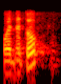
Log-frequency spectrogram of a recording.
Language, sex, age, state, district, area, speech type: Sanskrit, male, 18-30, Madhya Pradesh, Chhindwara, rural, conversation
